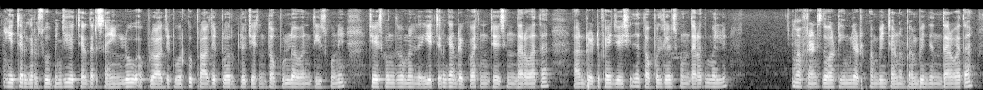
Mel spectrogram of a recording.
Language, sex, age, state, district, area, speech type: Telugu, male, 30-45, Andhra Pradesh, Srikakulam, urban, spontaneous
